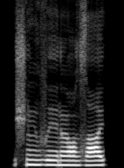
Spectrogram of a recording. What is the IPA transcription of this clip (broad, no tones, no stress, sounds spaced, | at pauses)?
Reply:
ʃ ĩ v e ɾ œ̃ zˤ e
